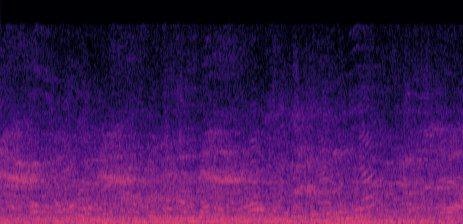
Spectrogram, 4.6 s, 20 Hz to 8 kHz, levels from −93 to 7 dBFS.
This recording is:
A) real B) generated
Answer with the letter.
A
